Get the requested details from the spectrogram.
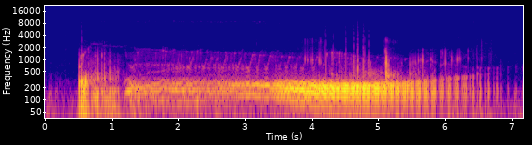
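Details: Stomach growling: a long, low gurgling rumble that swells, then breaks into quick bubbling pops before fading; ordinary borborygmi.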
